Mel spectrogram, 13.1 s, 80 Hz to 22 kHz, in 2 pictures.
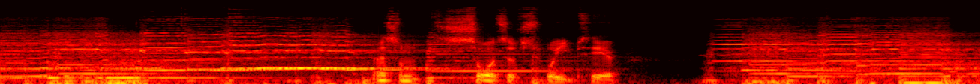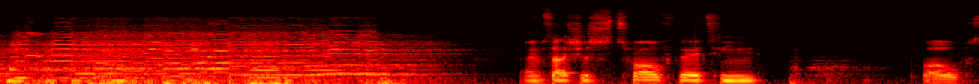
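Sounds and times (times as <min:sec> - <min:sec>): electric guitar sweep-picked arpeggios: 0:00.0 - 0:03.8, 0:04.7 - 0:09.6.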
